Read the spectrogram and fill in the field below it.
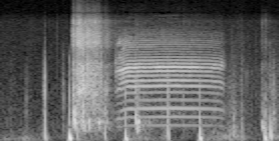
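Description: Sheep bleating in the mobile game Minecraft PE, one clear sustained bleat with a few sharp clicks and taps around it, near and loud.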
